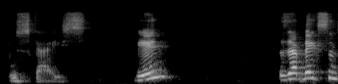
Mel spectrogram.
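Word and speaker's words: buscáis: This is an S, but the way people pronounce it breaks the rule. It's punching one of these vowels at the very end, not second to last, but the very end. So we put an accent on the vowel that gets the punch.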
